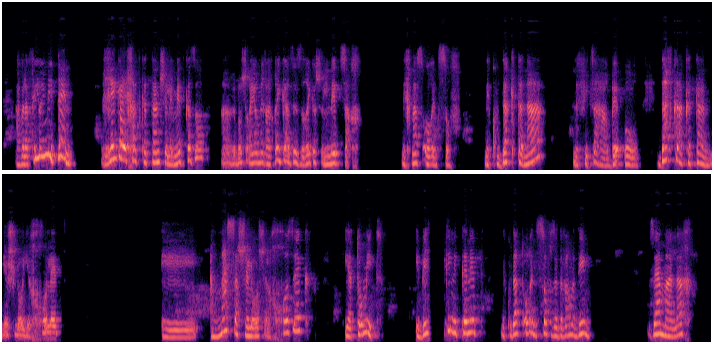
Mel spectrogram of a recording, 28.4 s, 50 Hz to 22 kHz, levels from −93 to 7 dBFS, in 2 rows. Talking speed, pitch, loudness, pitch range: 110 wpm, 230 Hz, -25 LUFS, 195-275 Hz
